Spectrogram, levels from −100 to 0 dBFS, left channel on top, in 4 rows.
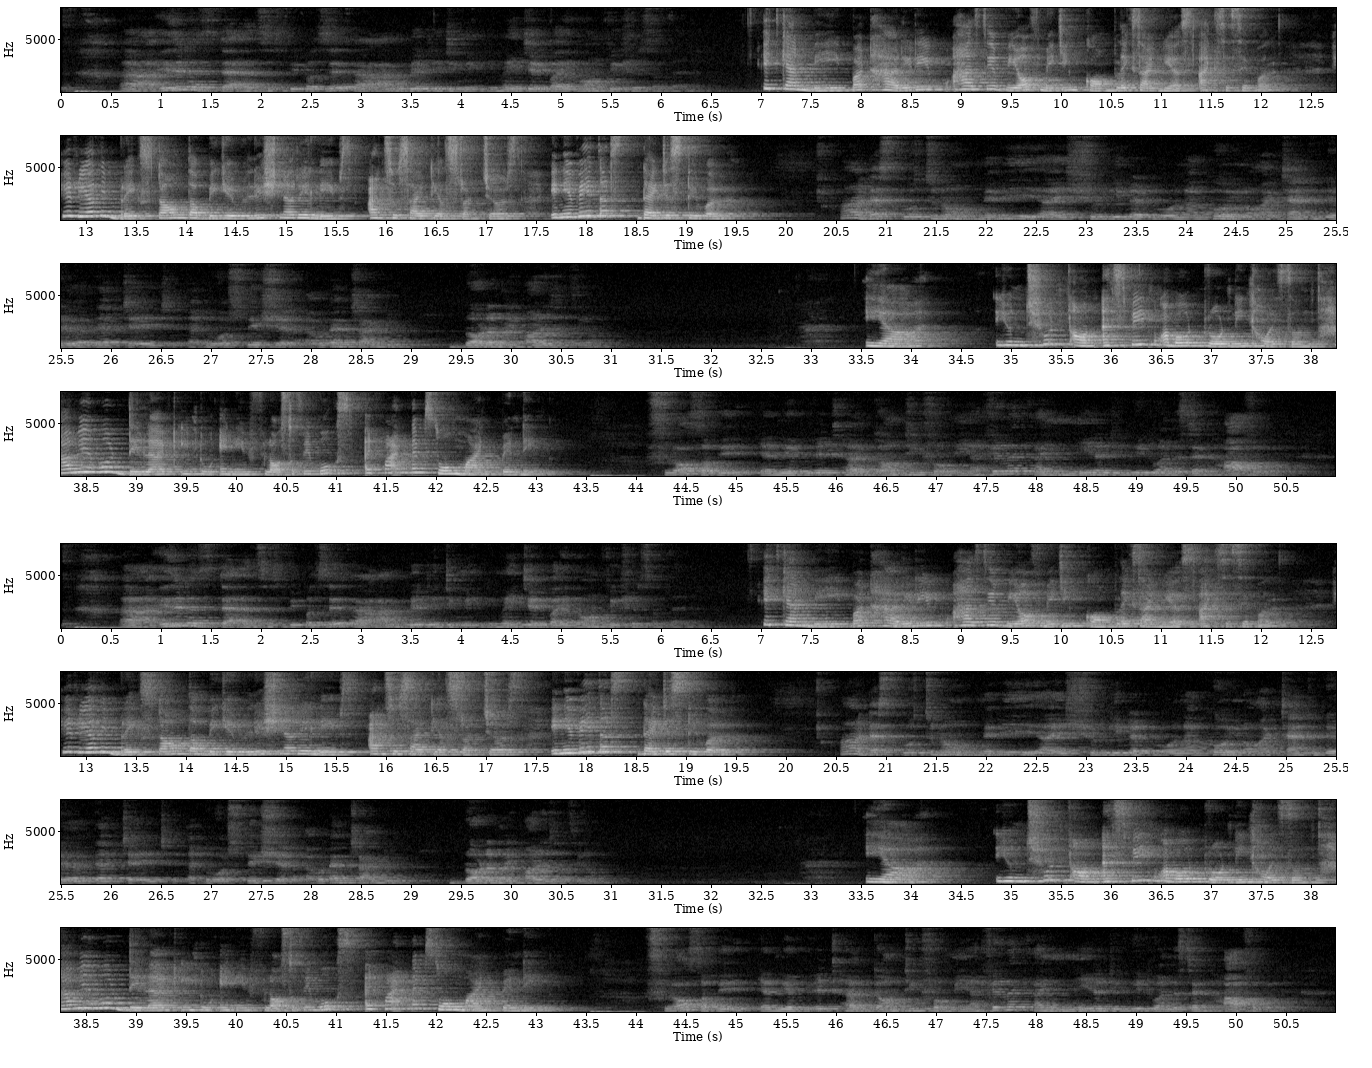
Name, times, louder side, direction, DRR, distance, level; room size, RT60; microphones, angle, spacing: voice 1, 0.1-6.3 20.5-26.4 26.8-28.9 29.4-30.9 44.1-50.4, equal, 35° right, -5 dB, 1.0 m, -46 dB
voice 2, 7.0-12.1 12.7-19.5 33.5-34.2 34.8-43.1, left 2 dB, 35° left, 5 dB, 0.6 m, -30 dB
8.9 x 4.5 x 3.9 m, 1.2 s
head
